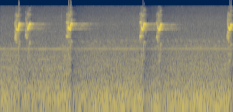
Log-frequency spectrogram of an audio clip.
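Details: Konin (kolibri ninja) tutor recording: loud high double chips, each followed by a thin level whistle, given in spaced bursts roughly once a second, with a steady low hum.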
